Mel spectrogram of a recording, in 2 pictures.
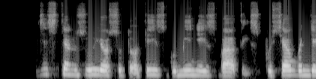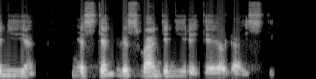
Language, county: Lithuanian, Utena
